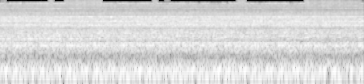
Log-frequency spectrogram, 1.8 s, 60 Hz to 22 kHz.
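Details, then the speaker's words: 1993–1997 Pontiac Firebird/Camaro with old gas after crank-no-start from a bad MSD ignition box, now running with the box bypassed from the ignition coil: steady, even idle, smooth low rumble, no misses; normal idle. "So all I did was unplugged it from the ignition coil. I bypassed it, and we are up and running."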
